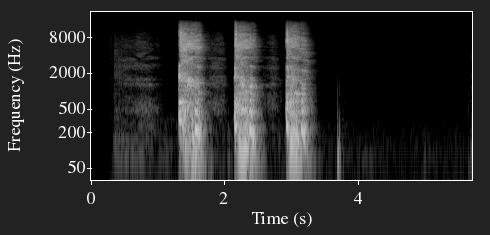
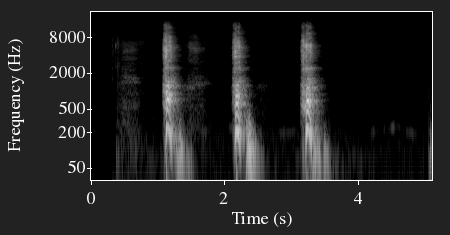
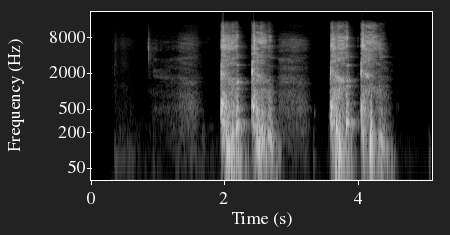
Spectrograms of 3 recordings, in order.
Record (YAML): three_cough_length: 5.7 s
three_cough_amplitude: 29916
three_cough_signal_mean_std_ratio: 0.35
exhalation_length: 5.1 s
exhalation_amplitude: 32768
exhalation_signal_mean_std_ratio: 0.25
cough_length: 5.1 s
cough_amplitude: 32768
cough_signal_mean_std_ratio: 0.39
survey_phase: beta (2021-08-13 to 2022-03-07)
age: 45-64
gender: Male
wearing_mask: 'No'
symptom_none: true
smoker_status: Never smoked
respiratory_condition_asthma: true
respiratory_condition_other: false
recruitment_source: REACT
submission_delay: 1 day
covid_test_result: Negative
covid_test_method: RT-qPCR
